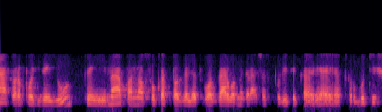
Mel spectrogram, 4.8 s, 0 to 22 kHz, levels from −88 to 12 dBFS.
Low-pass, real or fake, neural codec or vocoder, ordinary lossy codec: 3.6 kHz; real; none; Opus, 64 kbps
